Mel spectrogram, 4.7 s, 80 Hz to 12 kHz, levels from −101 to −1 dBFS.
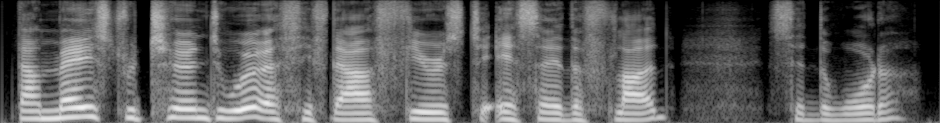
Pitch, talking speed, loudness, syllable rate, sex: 195 Hz, 190 wpm, -18 LUFS, 5.1 syllables/s, female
